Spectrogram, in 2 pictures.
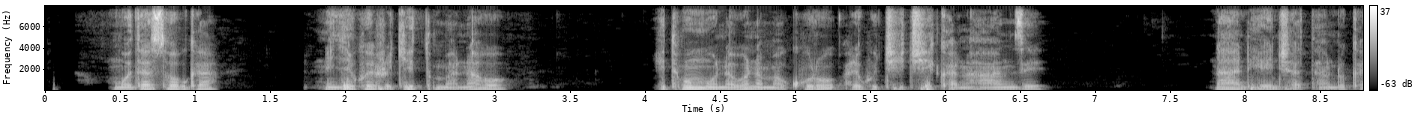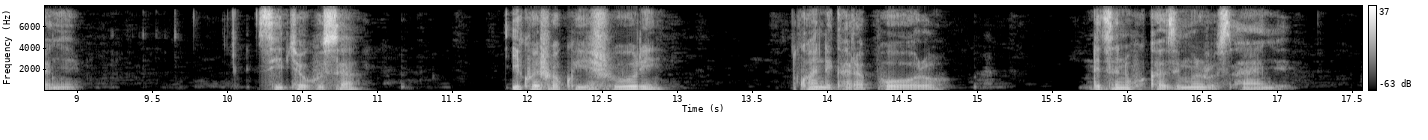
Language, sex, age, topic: Kinyarwanda, male, 18-24, health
